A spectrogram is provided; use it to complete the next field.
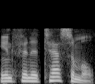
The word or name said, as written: infinitesimal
